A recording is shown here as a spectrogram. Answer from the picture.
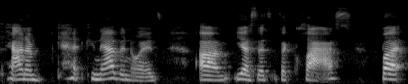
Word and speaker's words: cannabinoids: So the emphasis on that last syllable. I don't know if you guys know my Mike Myers jokes or whatever, but but yeah, I was like, cannabinoids.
